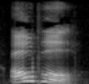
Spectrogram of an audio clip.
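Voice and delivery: high, loud call. A narrator's reading. Preacher calling Opal from the porch, loud. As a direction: call her name from the porch. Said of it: "I heard the preacher call".

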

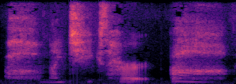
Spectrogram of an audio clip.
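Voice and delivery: breathy whisper to herself; whispered aside. Real, not acted. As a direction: drop to a whisper about sore cheeks. Aside about sore cheeks.

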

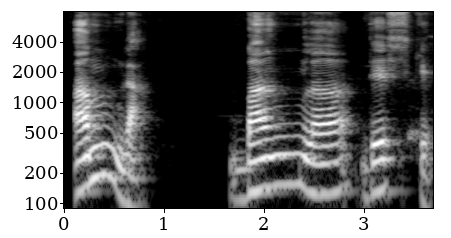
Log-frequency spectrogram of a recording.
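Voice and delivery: "আমরা বাংলাদেশকে" very slowly, pausing after each syllable; teacher sounding out each syllable of "আমরা বাংলাদেশকে". Shown as a demonstration. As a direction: split "আমরা বাংলাদেশকে" into separate drawn-out syllables. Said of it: "যতটুকু আমরা উচ্চারণ করে থেমে যাচ্ছি".

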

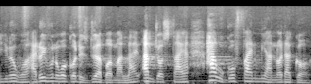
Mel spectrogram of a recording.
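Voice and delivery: hushed, tired voice of someone giving up; quiet defeated grumble; weary despair. Pretend. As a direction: mutter it like you're done with God. Discouraged believer voiced quietly.

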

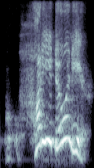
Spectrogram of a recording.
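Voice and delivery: high, pointed challenge; incredulous confrontation. Acted. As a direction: demand it, voice leaping up high. God confronting Elijah, tough love.

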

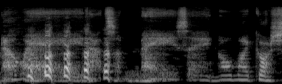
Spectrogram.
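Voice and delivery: hushed, slow disbelief; awed whisper. Retold or imitated. Fan learns her idol is there, awed whisper. Retelling stunned reaction to idol's presence.

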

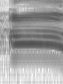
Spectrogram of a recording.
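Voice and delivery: a high, loud, wailing oh of grief; anguished cry. Acted. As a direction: cry out like a father hearing news of his dead sons. David hears sons are dead.

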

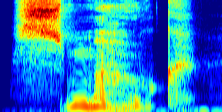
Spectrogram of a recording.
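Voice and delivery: high, aghast exclamation; cried out. A narrator's reading. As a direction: echo it in outrage. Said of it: "George cried".

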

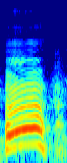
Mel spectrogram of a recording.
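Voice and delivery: high, loud alarmed yelp; a sudden high, loud cry of fright; startled yelp. Retold or imitated. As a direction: yelp as the danger sinks in. Reacts to hearing pig is wild.

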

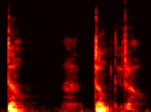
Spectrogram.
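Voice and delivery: plain reading voice

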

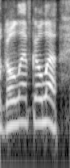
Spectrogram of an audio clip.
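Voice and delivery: jokey self-instruction at the wheel; lightly hammed-up driving practice; mock racing driver. Mock nascar driving lesson.

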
